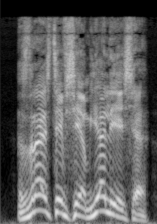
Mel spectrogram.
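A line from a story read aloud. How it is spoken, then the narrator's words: Shouting, strange creature. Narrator (Russian): закричало странное создание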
